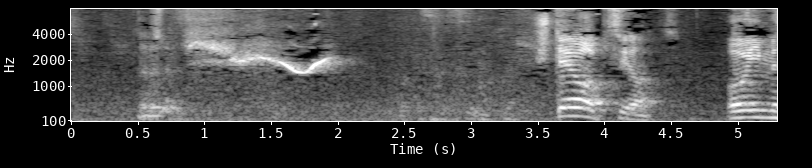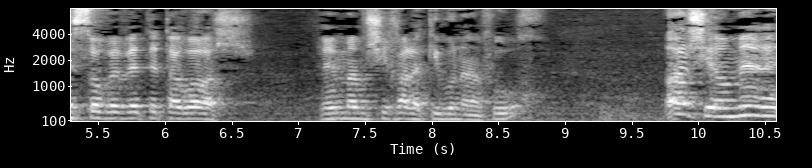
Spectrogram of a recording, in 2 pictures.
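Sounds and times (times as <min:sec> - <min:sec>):
speech: 0:00.5 - 0:01.4, 0:03.6 - 0:08.9, 0:09.8 - 0:10.5
person whistling to mimic a snake: 0:00.9 - 0:02.2.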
